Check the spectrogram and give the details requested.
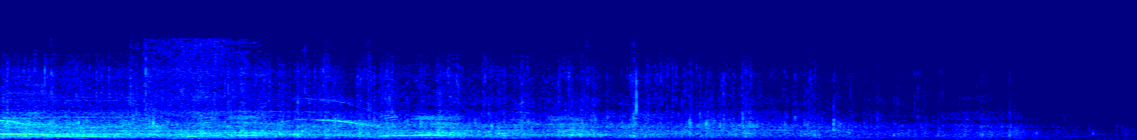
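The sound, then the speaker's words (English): An audience breaks into sustained clapping mixed with scattered shouts and cheers, a dense, fairly loud wash of applause that slowly tapers off over several seconds. “Clap your hands and shout, yes, amen.”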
